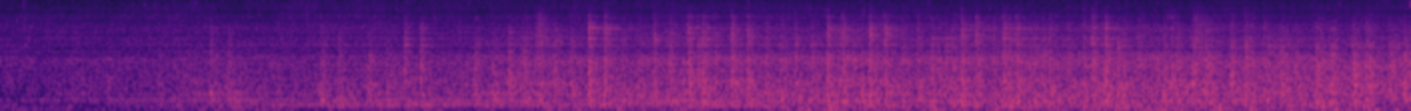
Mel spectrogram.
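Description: JR Nara Line electric commuter train crossing a steel girder railway bridge. The rumble grows over the first few seconds and then holds steady, with repeated clacks of the wheels over the rail joints.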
